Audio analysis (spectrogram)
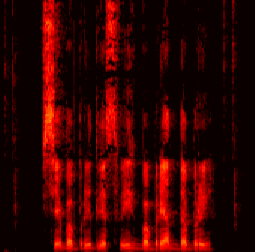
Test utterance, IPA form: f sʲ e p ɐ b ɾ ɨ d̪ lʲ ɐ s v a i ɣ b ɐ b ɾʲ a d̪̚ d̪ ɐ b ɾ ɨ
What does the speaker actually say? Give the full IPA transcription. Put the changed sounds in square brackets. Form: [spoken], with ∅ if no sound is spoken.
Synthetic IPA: f sʲ e [b] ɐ b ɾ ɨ d̪ lʲ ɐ s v [ɐ] i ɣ b ɐ b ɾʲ a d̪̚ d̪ ɐ b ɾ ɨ

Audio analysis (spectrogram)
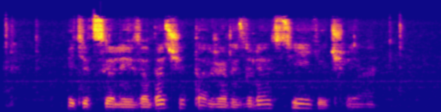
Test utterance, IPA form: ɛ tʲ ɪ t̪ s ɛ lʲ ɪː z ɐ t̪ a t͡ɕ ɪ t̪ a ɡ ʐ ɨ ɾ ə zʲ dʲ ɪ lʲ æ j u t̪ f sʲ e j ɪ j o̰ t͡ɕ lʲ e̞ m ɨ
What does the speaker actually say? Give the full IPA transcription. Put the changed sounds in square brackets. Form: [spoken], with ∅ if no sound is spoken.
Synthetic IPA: ɛ tʲ ɪ t̪ s ɛ lʲ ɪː z ɐ [d̪] a t͡ɕ ɪ t̪ a ɡ ʐ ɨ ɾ ə zʲ dʲ ɪ lʲ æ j [ʊ] t̪ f sʲ e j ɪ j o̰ t͡ɕ lʲ e̞ [n] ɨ

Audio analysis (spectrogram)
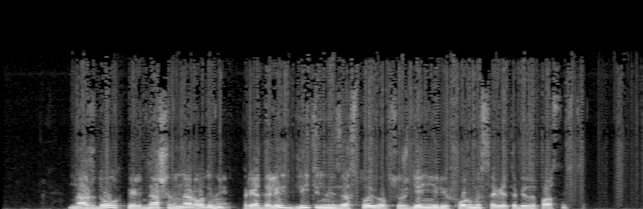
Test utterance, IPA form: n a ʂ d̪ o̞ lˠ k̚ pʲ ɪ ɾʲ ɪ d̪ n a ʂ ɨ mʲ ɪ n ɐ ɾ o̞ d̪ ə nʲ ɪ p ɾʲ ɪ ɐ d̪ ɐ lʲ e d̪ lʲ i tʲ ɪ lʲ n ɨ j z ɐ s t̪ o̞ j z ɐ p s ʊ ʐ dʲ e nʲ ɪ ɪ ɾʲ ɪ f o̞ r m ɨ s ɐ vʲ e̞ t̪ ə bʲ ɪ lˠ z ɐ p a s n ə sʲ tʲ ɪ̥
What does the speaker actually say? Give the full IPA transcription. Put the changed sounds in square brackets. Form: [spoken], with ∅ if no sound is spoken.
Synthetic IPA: n a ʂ d̪ o̞ lˠ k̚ pʲ ɪ ɾʲ ɪ d̪ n a ʂ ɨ mʲ ɪ n ɐ ɾ o̞ d̪ ə [mʲ] ɪ p ɾʲ ɪ ɐ d̪ ɐ lʲ e d̪ lʲ i tʲ ɪ lʲ n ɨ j z ɐ s t̪ o̞ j [v] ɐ p s ʊ ʐ dʲ e nʲ ɪ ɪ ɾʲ ɪ f o̞ r m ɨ s ɐ vʲ e̞ t̪ ə bʲ ɪ [∅] z ɐ p a s n ə sʲ tʲ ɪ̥

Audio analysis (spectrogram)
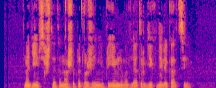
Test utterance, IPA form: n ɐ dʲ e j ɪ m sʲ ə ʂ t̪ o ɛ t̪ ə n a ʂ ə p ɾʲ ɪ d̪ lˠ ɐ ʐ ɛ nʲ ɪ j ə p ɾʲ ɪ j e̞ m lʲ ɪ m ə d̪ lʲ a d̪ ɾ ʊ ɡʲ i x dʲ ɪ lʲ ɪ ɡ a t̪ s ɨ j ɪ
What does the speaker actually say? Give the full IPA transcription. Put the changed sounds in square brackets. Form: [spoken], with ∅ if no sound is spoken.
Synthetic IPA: n ɐ dʲ e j ɪ m sʲ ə ʂ t̪ o ɛ t̪ ə n a ʂ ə p ɾʲ ɪ d̪ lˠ ɐ ʐ ɛ nʲ ɪ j ə p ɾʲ ɪ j e̞ m lʲ ɪ m ə d̪ lʲ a d̪ ɾ ʊ ɡʲ i x dʲ ɪ lʲ ɪ ɡ a t̪ s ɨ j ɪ

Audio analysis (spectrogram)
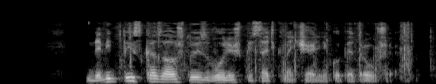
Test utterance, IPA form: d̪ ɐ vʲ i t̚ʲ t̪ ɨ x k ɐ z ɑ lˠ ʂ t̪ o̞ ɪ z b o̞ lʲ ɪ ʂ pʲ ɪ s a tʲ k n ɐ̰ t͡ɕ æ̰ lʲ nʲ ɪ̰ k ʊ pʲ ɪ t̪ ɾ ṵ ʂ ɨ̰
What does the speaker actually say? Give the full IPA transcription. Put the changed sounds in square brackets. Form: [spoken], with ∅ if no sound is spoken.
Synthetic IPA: d̪ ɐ vʲ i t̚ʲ t̪ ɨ [s] k ɐ z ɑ lˠ ʂ t̪ o̞ ɪ z [v] o̞ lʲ ɪ ʂ pʲ ɪ s a tʲ k n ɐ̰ t͡ɕ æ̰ lʲ nʲ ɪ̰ k ʊ pʲ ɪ t̪ ɾ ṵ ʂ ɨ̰

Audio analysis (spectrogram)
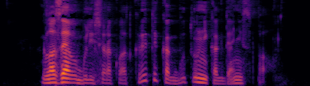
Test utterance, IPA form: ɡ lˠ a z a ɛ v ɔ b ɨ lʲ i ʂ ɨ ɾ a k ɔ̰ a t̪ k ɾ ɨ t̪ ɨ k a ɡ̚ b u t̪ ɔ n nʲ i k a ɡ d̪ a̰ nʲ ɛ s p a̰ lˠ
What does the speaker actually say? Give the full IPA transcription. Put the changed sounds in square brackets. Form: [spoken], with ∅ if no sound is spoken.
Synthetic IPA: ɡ lˠ a z a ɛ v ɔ b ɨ lʲ i ʂ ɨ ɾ a k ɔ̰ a t̪ k ɾ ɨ t̪ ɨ k a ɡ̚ b u t̪ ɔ n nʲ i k a ɡ d̪ a̰ nʲ ɛ s p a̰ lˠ

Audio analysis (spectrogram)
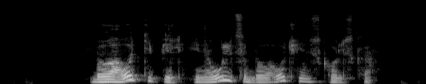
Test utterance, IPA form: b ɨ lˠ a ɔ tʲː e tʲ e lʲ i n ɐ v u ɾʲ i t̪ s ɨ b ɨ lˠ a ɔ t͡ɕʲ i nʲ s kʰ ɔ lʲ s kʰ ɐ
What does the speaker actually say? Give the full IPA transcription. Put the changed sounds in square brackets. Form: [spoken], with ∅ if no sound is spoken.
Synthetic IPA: b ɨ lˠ a ɔ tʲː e [pʲ] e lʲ i n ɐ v u [lʲ] i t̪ s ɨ b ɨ lˠ a ɔ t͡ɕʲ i nʲ s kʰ ɔ lʲ s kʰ ɐ

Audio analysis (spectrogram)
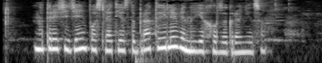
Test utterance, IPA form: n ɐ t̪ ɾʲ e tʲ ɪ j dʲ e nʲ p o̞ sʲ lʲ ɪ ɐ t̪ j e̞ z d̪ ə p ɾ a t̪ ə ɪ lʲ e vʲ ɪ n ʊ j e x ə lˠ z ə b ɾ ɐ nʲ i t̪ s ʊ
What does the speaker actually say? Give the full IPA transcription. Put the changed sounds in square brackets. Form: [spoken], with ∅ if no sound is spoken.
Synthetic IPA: n ɐ t̪ ɾʲ e tʲ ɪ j dʲ e nʲ p o̞ sʲ lʲ ɪ ɐ t̪ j e̞ z d̪ ə [b] ɾ a t̪ ə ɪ lʲ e vʲ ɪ n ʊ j e x ə lˠ z ə [ɡ] ɾ ɐ nʲ i t̪ s ʊ

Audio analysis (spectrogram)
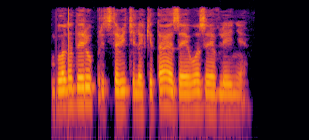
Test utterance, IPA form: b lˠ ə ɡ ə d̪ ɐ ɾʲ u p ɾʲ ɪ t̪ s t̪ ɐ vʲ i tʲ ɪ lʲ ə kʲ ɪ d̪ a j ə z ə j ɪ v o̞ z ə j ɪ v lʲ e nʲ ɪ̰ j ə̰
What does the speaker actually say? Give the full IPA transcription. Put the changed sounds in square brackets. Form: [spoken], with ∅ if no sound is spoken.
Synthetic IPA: b lˠ ə ɡ ə d̪ ɐ ɾʲ u p ɾʲ ɪ t̪ s t̪ ɐ vʲ i tʲ ɪ lʲ ə kʲ ɪ [t̪] a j ə z ə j ɪ v o̞ z ə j ɪ v lʲ e nʲ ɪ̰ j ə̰

